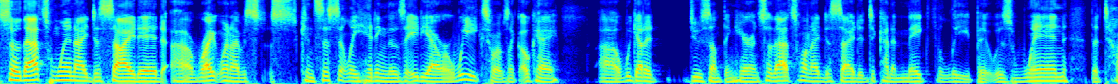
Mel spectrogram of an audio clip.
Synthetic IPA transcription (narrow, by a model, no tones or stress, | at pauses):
soʊðætswɨ̃naɪdɨsaɪɾɪdʌ̰ɹaɪʔ̚wə̃ɾ̃aɪwʌz̥kʰɨ̃nsɪstɨ̃nʔliɦɪɾɪ̃ŋðoʊzeɪɾiaʊə̰˞wiksoʊaɪʌzlaɪko̰ʊkʰeɪ | ʌwiɡɑɾɨ | dɨsʌ̃mθɪ̃ŋɦiɹɨ̃nsoʊðætswə̃naɪdɨsaɪɾɨd̚tʰɨkʰãɪ̃ndɨmeɪk̚ðəlipɪ̰ʔwʌzwɨ̃nðɨtʰ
